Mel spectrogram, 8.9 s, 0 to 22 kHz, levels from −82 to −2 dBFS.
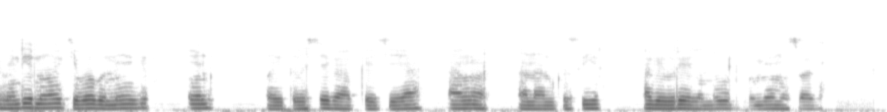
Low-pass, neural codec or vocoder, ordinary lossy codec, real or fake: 5.4 kHz; codec, 44.1 kHz, 7.8 kbps, Pupu-Codec; none; fake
